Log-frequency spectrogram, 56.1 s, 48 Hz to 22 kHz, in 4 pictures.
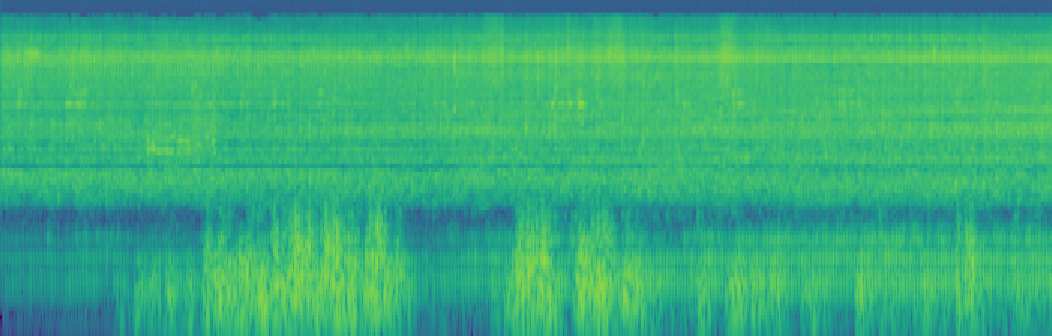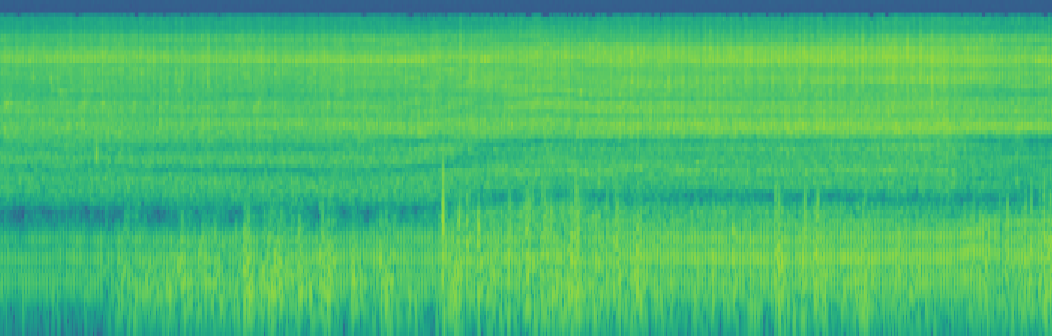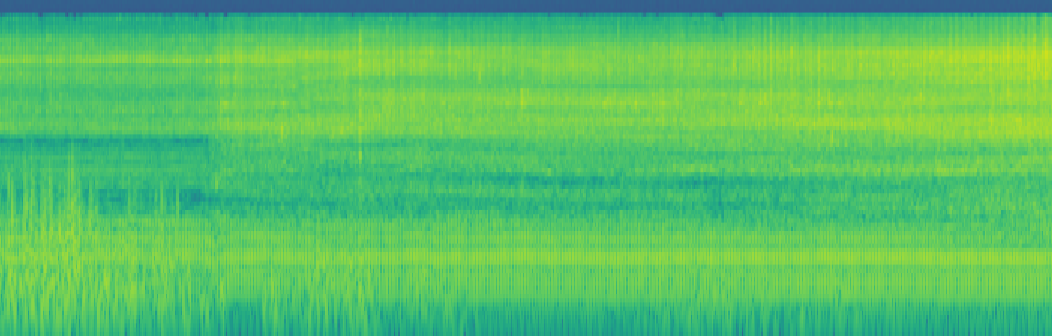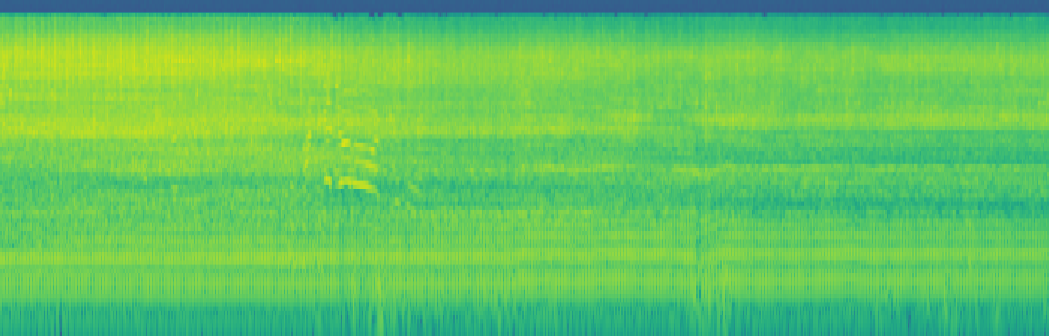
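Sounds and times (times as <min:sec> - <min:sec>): power tiller engine running: 0:00.0 - 0:56.0.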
